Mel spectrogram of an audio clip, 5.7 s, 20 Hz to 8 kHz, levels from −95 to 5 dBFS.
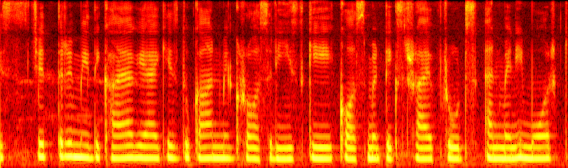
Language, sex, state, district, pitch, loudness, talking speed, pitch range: Hindi, female, Jharkhand, Ranchi, 200 Hz, -16 LUFS, 200 wpm, 195-210 Hz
